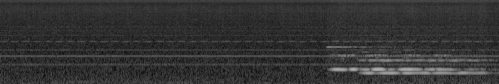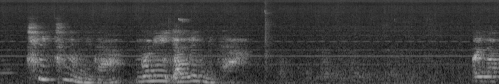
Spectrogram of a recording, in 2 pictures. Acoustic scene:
elevator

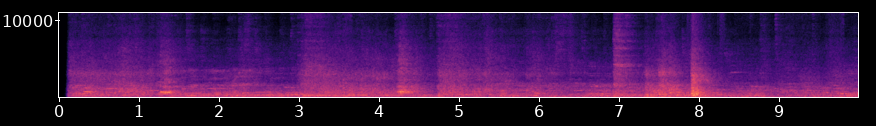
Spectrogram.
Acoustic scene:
cafe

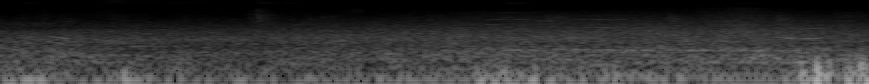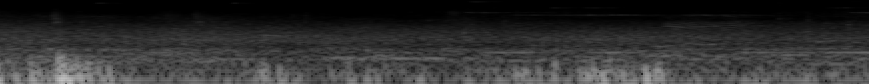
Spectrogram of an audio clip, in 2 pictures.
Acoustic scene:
residential area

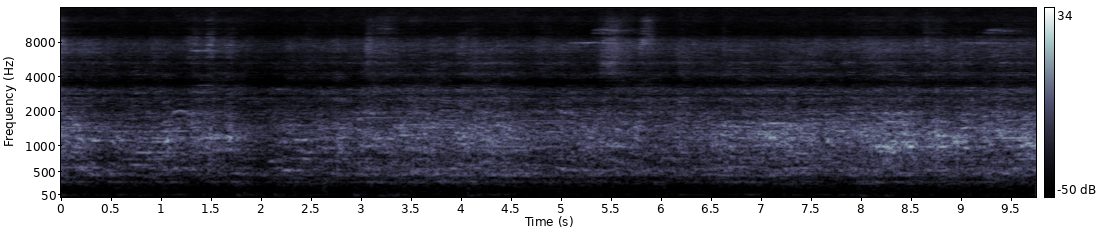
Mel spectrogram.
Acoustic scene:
cafe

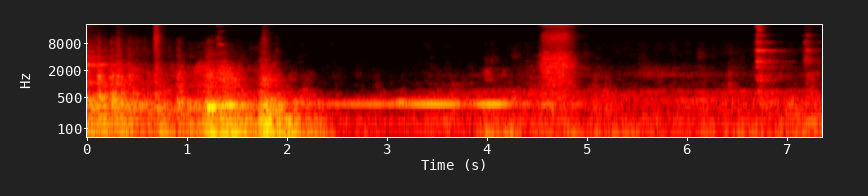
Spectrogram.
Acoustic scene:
elevator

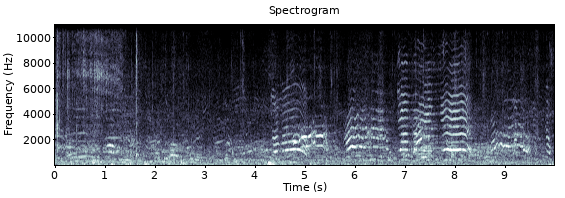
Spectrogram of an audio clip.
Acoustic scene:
park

